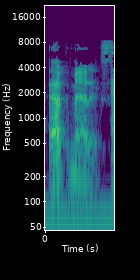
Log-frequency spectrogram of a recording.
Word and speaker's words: Appomattox: Appomattox.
